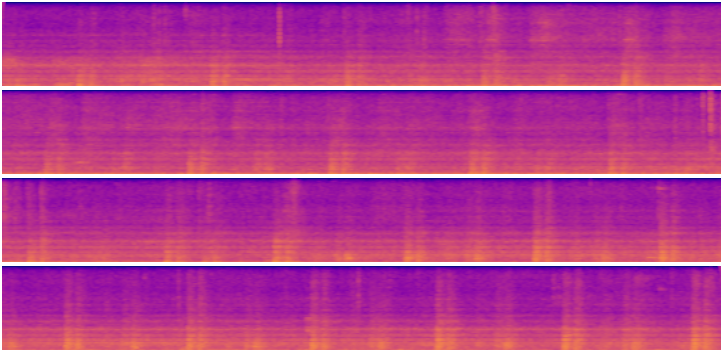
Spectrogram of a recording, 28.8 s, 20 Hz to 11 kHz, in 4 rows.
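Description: JR 313-series electric train running, heard from inside the passenger car: wheels clacking over rail joints, with a steady low drone under them for the first half.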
